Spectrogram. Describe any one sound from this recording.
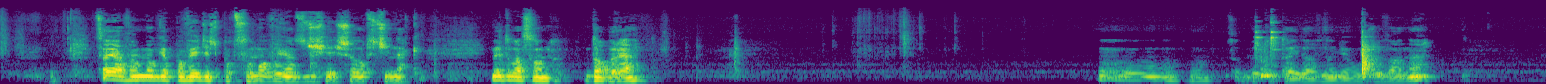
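A middle-aged man talks close by, in a casual tone.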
